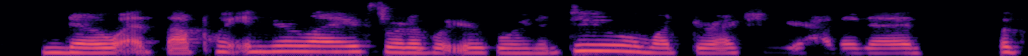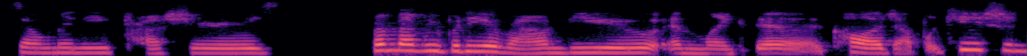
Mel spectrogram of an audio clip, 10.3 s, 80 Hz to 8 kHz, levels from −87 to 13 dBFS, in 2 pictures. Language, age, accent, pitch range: English, 10-29, American, 200-235 Hz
